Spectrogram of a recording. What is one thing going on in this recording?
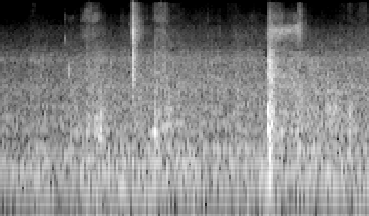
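Hands slap and brush lightly against clothing.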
